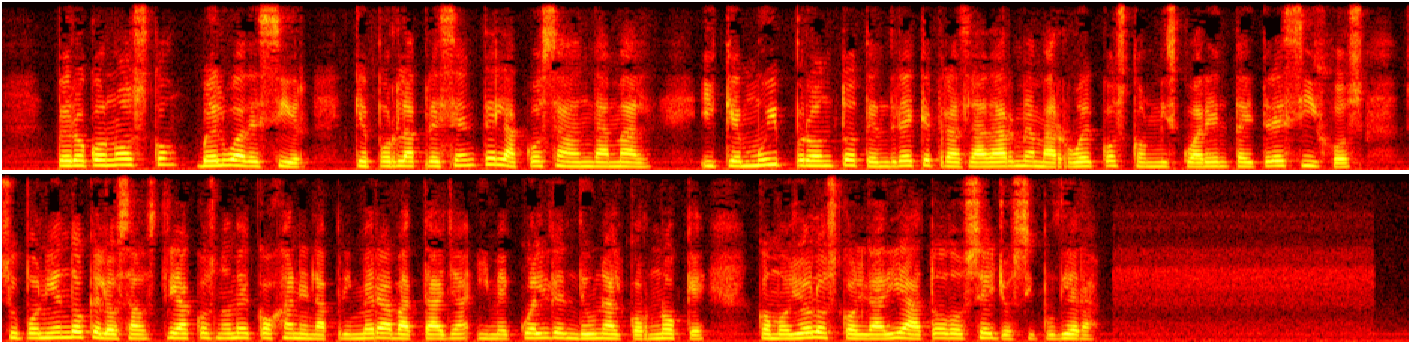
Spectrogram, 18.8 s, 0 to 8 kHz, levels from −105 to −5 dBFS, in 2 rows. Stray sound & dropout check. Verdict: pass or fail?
pass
